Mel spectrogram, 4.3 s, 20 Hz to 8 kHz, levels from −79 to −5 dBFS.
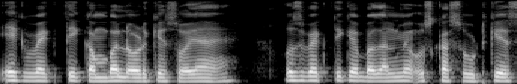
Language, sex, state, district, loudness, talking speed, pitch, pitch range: Hindi, male, Jharkhand, Ranchi, -17 LUFS, 210 wpm, 135 Hz, 130-145 Hz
